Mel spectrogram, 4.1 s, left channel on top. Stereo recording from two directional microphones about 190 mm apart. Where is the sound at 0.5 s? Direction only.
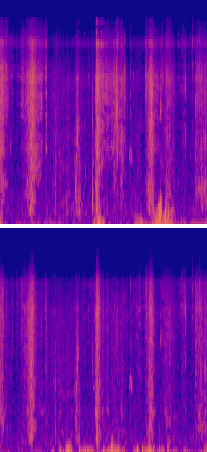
35° left (ahead or behind).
